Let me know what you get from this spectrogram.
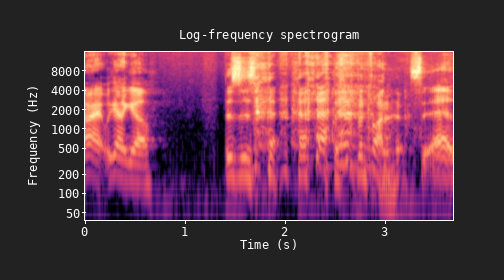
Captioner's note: laughing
